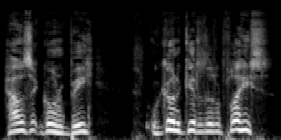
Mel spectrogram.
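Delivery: put-on high, childlike Lenny voice; eager simple giant; Lenny's voice. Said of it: "said Lenny".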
